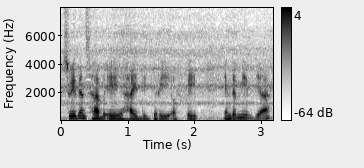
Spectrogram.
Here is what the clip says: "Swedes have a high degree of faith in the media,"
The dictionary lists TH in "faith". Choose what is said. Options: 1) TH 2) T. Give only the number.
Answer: 2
